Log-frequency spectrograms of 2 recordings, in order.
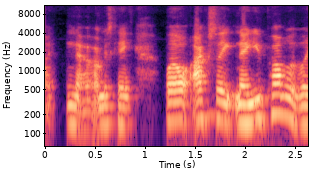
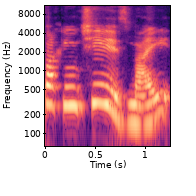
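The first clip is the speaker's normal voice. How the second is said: laid-on fake Australian accent, pitched up; 9 semitones higher than usual. Admitting a habit of slipping into accents, in a put-on Australian accent. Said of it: "and then the next moment I'm Australian".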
